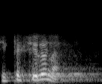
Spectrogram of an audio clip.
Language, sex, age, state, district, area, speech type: Bengali, male, 30-45, West Bengal, Purulia, rural, conversation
